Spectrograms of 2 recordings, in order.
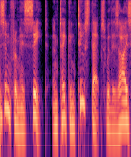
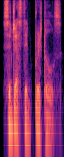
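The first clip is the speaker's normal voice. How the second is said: ordinary delivery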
